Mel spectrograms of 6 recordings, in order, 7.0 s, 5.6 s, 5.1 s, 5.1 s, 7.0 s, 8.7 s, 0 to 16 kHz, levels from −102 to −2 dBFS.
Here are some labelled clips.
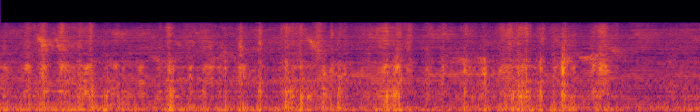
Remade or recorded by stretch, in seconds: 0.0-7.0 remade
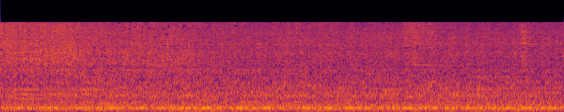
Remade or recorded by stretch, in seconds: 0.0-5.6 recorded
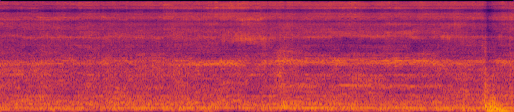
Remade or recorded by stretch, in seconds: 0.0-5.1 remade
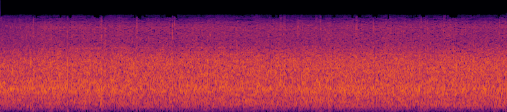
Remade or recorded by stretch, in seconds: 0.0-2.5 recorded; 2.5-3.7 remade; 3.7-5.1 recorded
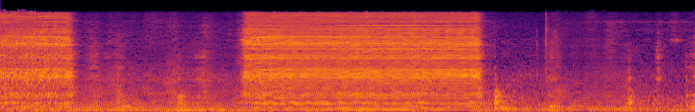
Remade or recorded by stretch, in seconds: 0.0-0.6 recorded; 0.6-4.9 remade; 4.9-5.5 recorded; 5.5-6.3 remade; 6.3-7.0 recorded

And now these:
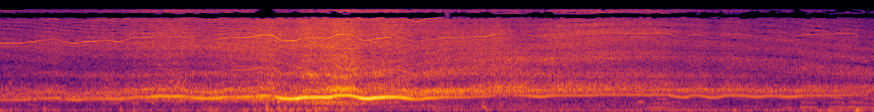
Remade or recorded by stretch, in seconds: 0.0-8.7 recorded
